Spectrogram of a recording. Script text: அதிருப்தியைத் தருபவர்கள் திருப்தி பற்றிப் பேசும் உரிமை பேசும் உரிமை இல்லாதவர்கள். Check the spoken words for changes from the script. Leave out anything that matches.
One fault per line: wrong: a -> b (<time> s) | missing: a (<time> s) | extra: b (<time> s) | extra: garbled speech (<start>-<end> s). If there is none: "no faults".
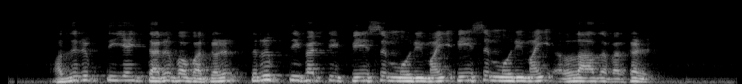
no faults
